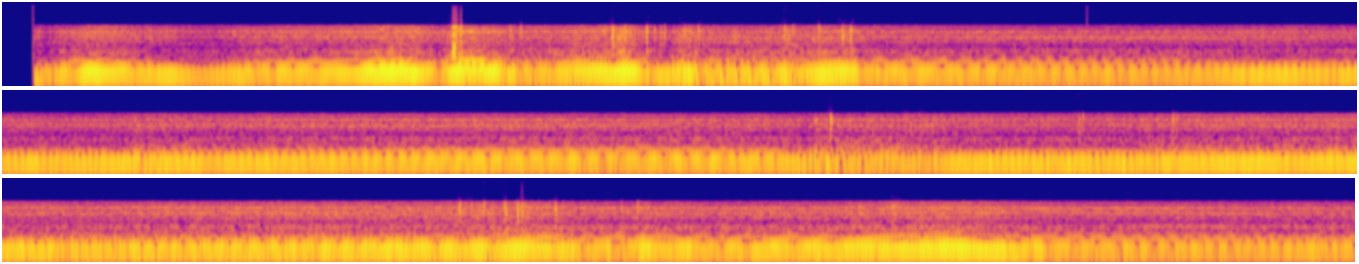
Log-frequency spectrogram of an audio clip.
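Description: A small engine roars close by, its pitch rising and falling as it speeds up and slows down.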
